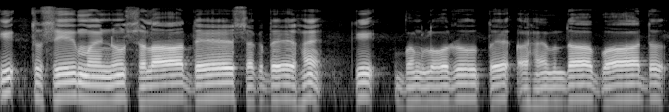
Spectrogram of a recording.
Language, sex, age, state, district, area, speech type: Punjabi, male, 60+, Punjab, Fazilka, rural, read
